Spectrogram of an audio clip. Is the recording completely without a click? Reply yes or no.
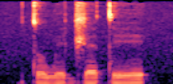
yes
